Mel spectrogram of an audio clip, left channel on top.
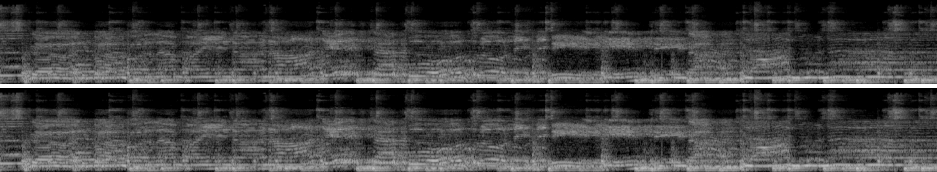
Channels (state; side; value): quieter; left; 3.1 dB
